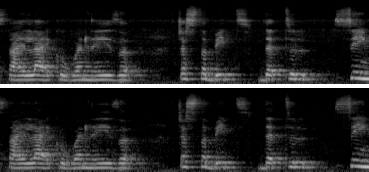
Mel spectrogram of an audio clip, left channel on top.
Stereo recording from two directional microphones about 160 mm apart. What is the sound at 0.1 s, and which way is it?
A woman's voice, 10° right (ahead or behind).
